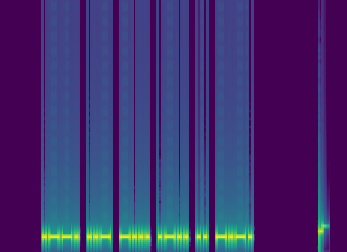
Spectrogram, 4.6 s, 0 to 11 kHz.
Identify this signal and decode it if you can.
Morse code, heard as a keyed tone, about 28 wpm, 700 Hz. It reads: PUBLIC
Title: Sentences from Top 600 Words - New Word Drill - 28wpm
